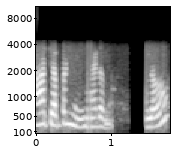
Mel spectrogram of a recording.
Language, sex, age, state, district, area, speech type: Telugu, female, 30-45, Andhra Pradesh, Palnadu, urban, conversation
